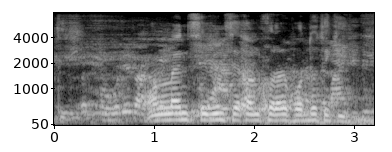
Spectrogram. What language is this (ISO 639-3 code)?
ben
